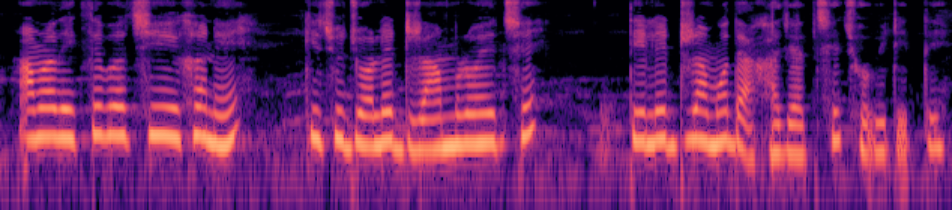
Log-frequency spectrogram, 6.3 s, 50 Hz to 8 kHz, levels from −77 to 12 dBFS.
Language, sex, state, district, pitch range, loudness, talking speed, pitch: Bengali, female, West Bengal, Cooch Behar, 240-285 Hz, -12 LUFS, 125 wpm, 265 Hz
